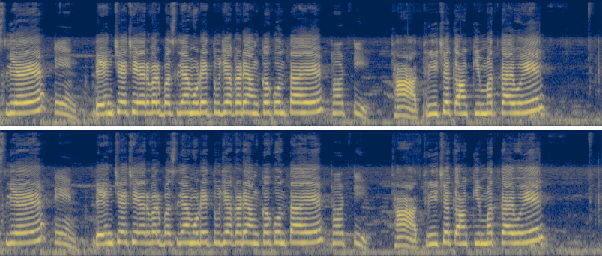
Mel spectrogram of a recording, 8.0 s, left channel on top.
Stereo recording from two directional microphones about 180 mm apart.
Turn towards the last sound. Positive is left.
turn(degrees=50)  # may be behind; listen again after turning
